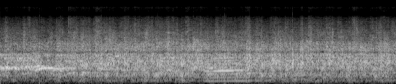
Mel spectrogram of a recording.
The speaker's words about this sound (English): every time Shook would make a point that these atheist students like, they would pound their desks and applaud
